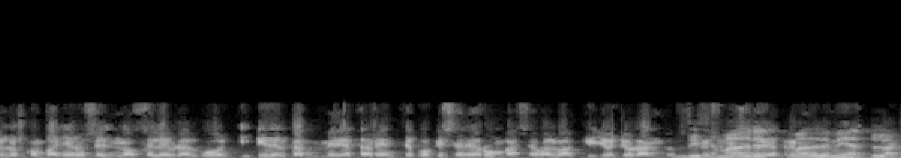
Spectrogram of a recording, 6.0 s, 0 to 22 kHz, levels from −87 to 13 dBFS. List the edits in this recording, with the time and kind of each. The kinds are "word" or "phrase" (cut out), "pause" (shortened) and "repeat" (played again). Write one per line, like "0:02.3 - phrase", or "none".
none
